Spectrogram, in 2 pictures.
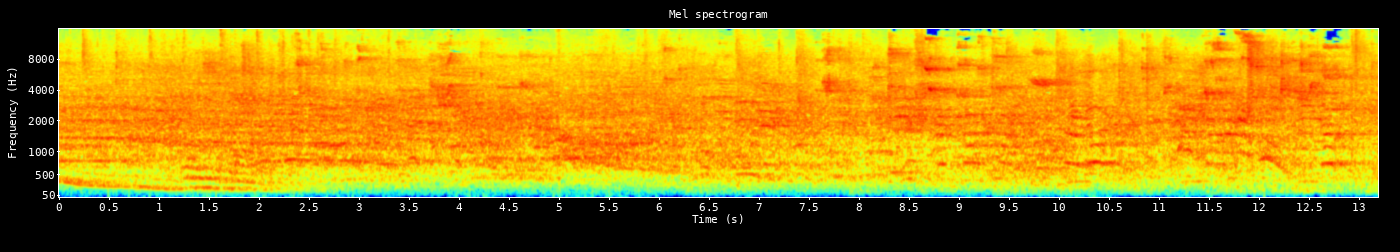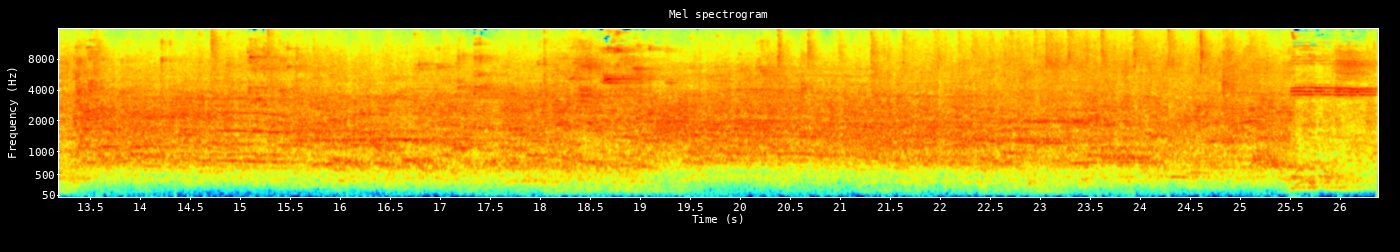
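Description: Basketball game in a gymnasium: steady crowd chatter and calls from the stands and bench, with the ball bouncing on the hardwood floor as it is dribbled.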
